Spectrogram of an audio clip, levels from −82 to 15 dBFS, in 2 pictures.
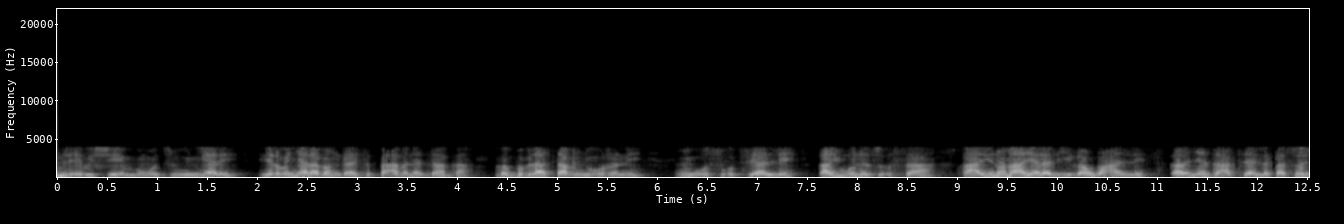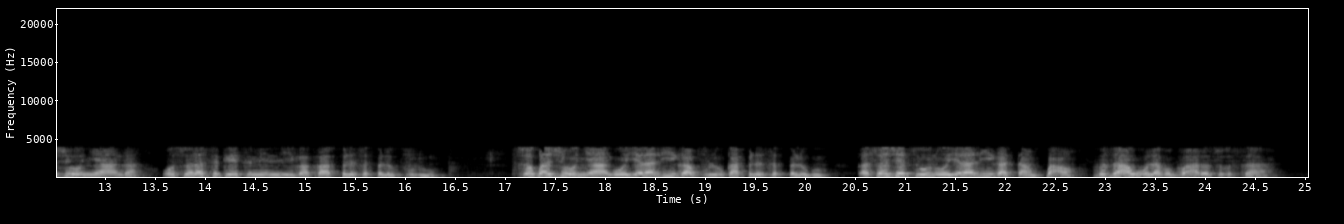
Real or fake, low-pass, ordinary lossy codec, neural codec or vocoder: real; 7.2 kHz; AAC, 16 kbps; none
